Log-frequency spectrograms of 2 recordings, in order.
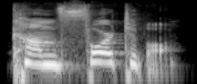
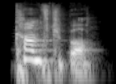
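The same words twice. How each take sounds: First: Every written syllable is pronounced separately. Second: The word is shortened, with syllables run together. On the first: This is how it is spelled and thought of while writing. "usually we think in our heads comfortable" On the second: This is how it is actually spoken. "But when we're speaking, we say comfortable"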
